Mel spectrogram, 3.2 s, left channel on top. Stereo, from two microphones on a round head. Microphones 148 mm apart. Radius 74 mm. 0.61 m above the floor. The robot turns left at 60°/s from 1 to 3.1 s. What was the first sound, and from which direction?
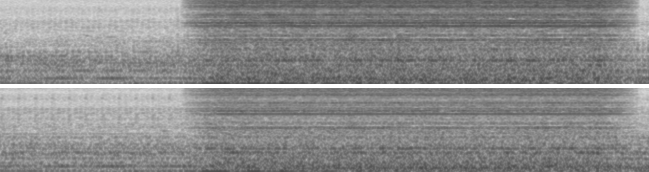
Only background noise.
